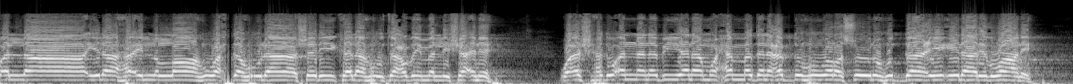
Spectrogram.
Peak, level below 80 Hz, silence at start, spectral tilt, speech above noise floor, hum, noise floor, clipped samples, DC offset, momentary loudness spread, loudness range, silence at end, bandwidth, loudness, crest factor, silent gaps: 0 dBFS; -22 dBFS; 0 s; -4 dB/octave; 23 dB; none; -28 dBFS; 0.7%; under 0.1%; 4 LU; 3 LU; 0.05 s; 11.5 kHz; -5 LUFS; 6 dB; none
